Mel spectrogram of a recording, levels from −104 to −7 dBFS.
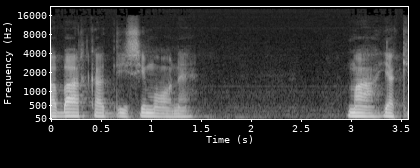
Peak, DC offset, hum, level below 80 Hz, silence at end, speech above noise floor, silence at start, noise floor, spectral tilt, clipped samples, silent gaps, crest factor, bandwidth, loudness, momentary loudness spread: -8 dBFS; under 0.1%; none; -64 dBFS; 0 s; 34 dB; 0 s; -62 dBFS; -6 dB/octave; under 0.1%; none; 22 dB; 15.5 kHz; -30 LUFS; 10 LU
